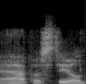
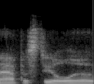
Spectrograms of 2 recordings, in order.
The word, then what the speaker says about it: apostille: holy they bound it with the ribbon and apostilled it and then stamped it on top of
